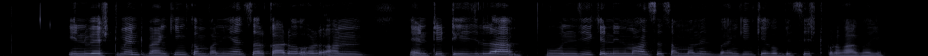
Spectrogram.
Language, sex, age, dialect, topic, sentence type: Magahi, female, 31-35, Western, banking, statement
